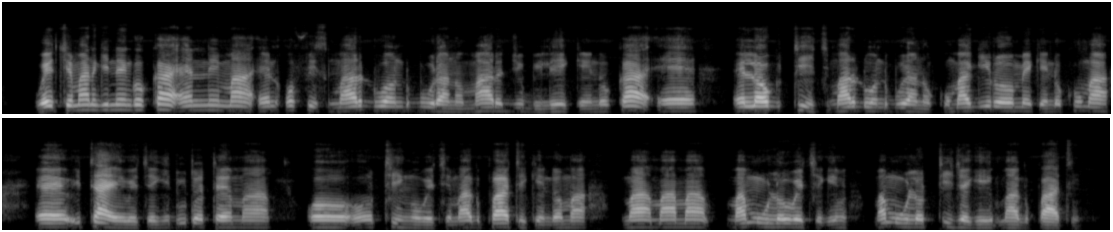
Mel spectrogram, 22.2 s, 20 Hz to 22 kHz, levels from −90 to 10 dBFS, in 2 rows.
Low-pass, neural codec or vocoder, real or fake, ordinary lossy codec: 9.9 kHz; none; real; Opus, 24 kbps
